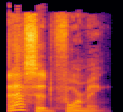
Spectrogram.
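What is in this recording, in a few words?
"acid-forming", British English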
